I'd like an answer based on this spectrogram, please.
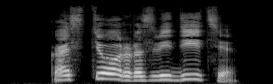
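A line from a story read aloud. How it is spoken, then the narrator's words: Creaky voice. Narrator (Russian): проскрипел Шасиир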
